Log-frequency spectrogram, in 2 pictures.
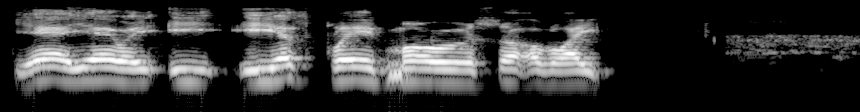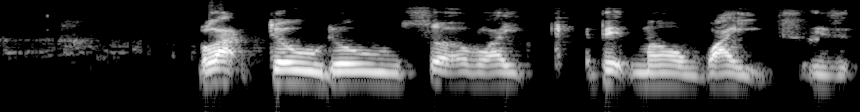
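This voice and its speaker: Halting man hosting a livestream. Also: mid-range voice, steady tone, mellow. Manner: halting, heavy on fillers and restarts. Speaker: livestream host. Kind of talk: casual chat. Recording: muffled lo-fi audio.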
